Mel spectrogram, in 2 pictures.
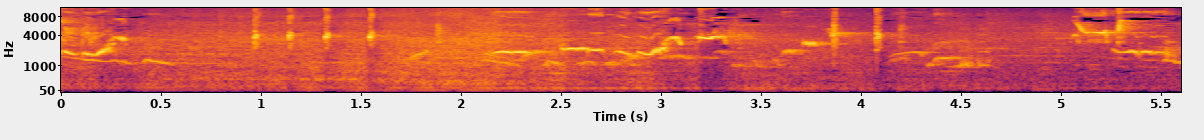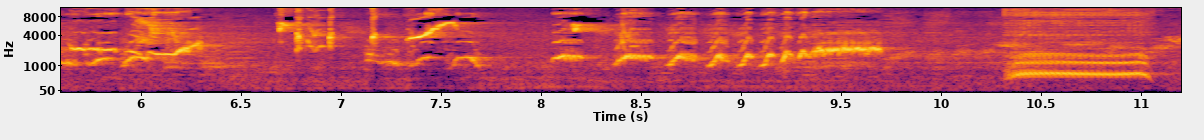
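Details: A white-rumped shama pours out a fast medley of bright whistled slurs, upward sweeps and dry clicking notes, broken by short pauses. The song closes with a deep, steady nasal tone.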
